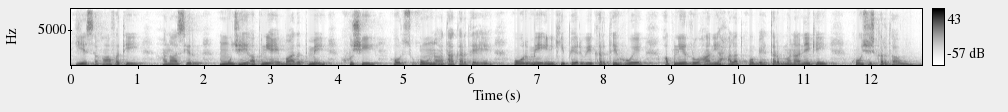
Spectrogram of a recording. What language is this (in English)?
Urdu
